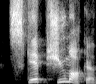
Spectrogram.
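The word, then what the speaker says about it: Skip Schumaker: about the managerial hire skip Schumacher that is the pronunciation by the way um according to Marla's Twitter as well there's obviously there was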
